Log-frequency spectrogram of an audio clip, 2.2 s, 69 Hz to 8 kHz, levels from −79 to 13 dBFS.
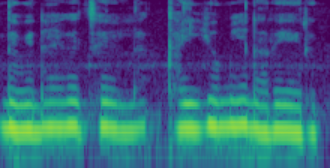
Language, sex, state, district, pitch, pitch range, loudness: Tamil, female, Tamil Nadu, Kanyakumari, 215 Hz, 205-220 Hz, -13 LUFS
